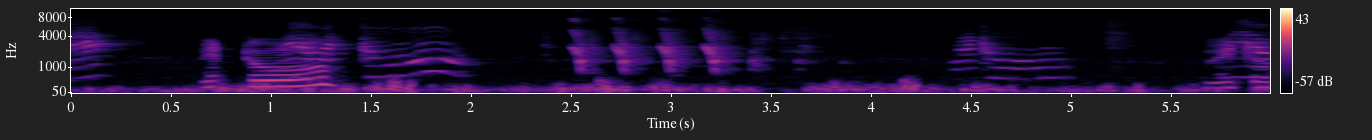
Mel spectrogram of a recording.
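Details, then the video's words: Talking parrot chattering "Mithu" and meow-like sounds: a rapid run of nasal, harmonic syllables and quick rising chirps, with steady low indoor rumble throughout. "Talking Parrot Saying Mithu"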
